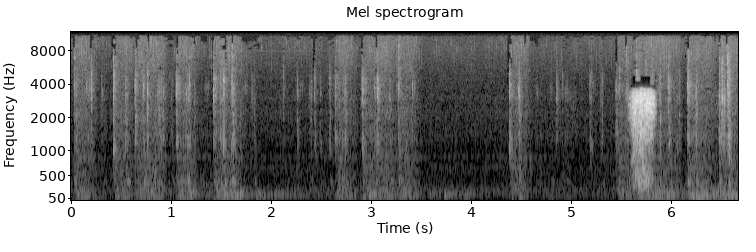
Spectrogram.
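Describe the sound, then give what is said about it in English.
A title is typed on a computer keyboard in quiet bursts of quick keystrokes separated by short pauses, with one louder clack near the end. “Let me see here if it does when I type it in. The title. See if it takes me to where I want to be.”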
